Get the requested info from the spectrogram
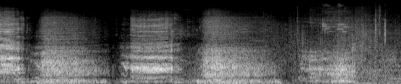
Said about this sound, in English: What I really liked as an inhale was a tiger, but the exhale wound up being a Canadian lynx. So I wound up fabricating breaths, inhale, tiger, exhale, lynx. Inhale, tiger, exhale, lynx.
